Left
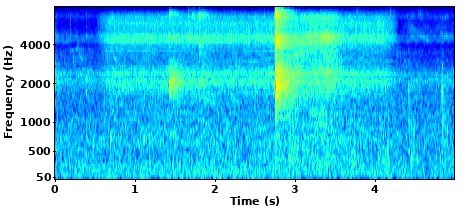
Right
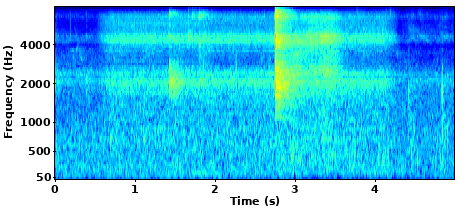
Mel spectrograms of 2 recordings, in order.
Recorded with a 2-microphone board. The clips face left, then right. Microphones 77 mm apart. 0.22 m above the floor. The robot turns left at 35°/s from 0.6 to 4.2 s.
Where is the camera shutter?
40° left (ahead or behind), 1.0 m; by 2.9 s 35° left (ahead or behind), 1.0 m.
